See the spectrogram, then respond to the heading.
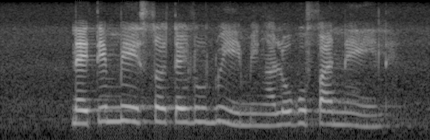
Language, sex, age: Swati, female, 19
